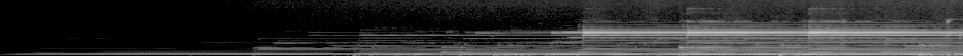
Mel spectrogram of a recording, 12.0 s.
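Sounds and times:
guitar: 3.4s - 12.0s.

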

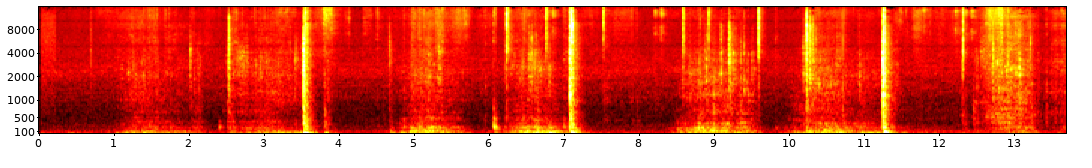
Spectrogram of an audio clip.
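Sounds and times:
drawers opening and closing: 1.0s - 4.0s, 4.6s - 7.4s, 8.4s - 11.7s, 12.3s - 13.6s.

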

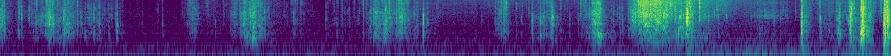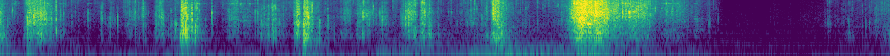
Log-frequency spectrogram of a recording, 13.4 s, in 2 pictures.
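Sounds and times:
footstep: 4.0s - 12.0s.

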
